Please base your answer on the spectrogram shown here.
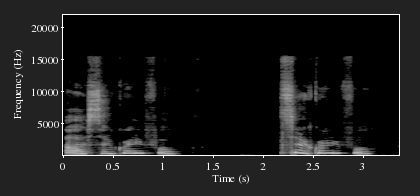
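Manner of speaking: high, tearful crying through the words. Recalling giving a present, the speaker breaks down: crying. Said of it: "I need the tissues".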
